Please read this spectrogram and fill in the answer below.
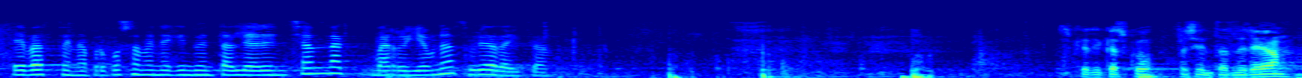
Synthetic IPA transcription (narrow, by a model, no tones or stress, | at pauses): e̞β̞aspe̞napɾo̞po̞same̞naeɣind̪ue̞nt̪ald̪e̞aɾe̞nt͡ʃand̪ak̚baroʝawnasuɾe̞aðajt͡sa | eskerikasko̞pɾesiðent̪and̪eɾea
